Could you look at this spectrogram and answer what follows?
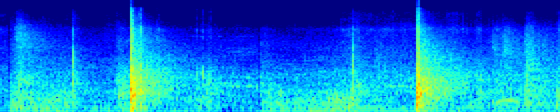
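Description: Skateboards rolling on a concrete floor, with two loud board slaps or landings about a second in and about four seconds in, each ringing out in the echoing warehouse hall.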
